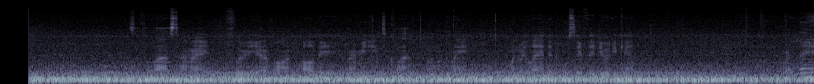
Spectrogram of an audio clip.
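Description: Steady rumble of an airliner's cabin on its approach to land: engine and airflow noise, with voices talking quietly over it.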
